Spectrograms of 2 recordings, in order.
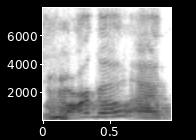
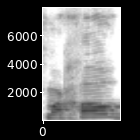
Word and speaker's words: Margot: My name is Margot. Without the T is a better pronouncing. In Dutch it's Margot, but I can understand it's a little bit hard for people outside of the Netherlands. So Margot is good.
